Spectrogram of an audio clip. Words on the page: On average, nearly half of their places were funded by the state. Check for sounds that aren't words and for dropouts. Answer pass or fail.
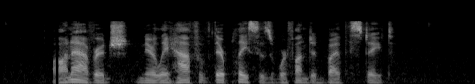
fail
